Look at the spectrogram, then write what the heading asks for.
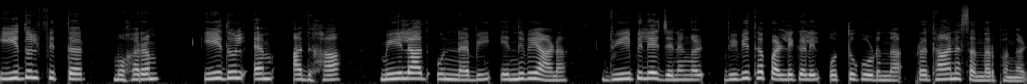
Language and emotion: Malayalam, neutral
